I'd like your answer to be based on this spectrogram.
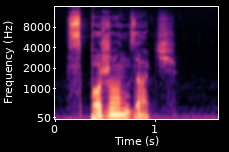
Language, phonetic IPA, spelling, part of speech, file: Polish, [spɔˈʒɔ̃nd͡zat͡ɕ], sporządzać, verb, Pl-sporządzać.ogg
